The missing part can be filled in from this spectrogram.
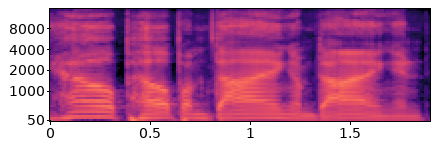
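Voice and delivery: mock high, stretched-out, held-back mild yell. Retelling walking into an emergency room, imitating screaming.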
